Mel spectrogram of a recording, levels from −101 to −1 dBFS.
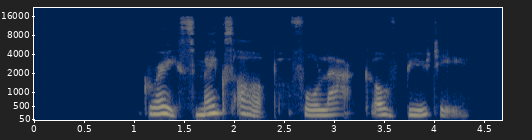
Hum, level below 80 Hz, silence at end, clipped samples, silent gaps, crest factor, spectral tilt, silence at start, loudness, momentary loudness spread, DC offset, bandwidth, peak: none; -88 dBFS; 0.45 s; under 0.1%; 2.35-2.40 s, 3.22-3.30 s, 3.65-3.73 s; 20 dB; -6 dB/octave; 1.15 s; -45 LUFS; 14 LU; under 0.1%; 16 kHz; -26 dBFS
